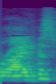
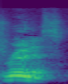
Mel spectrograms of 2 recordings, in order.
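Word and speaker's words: Rynnas: to go yussi and I keep calling him rhus because I'm sorry that's the way it's spelled but apparently it's rudus uh Gunnerson goes in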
